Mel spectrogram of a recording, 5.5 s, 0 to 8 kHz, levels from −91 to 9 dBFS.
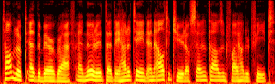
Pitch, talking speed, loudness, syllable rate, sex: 135 Hz, 205 wpm, -16 LUFS, 5.7 syllables/s, male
